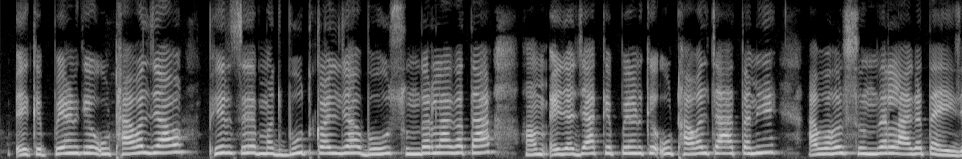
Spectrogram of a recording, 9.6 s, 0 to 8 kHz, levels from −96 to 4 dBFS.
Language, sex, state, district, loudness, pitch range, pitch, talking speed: Bhojpuri, female, Uttar Pradesh, Ghazipur, -19 LUFS, 275-320 Hz, 300 Hz, 160 wpm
